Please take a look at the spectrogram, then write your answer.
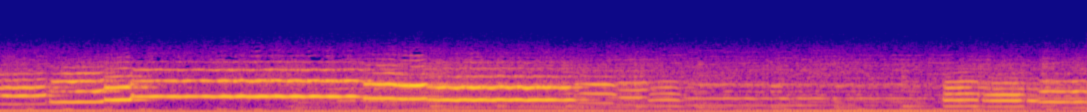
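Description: A trombone plays a slow, sentimental melody of long sustained notes that glide smoothly from pitch to pitch, rich and brassy over a soft, steady low accompaniment, heard from an open doorway on Fifth Avenue in New York, with no voices.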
